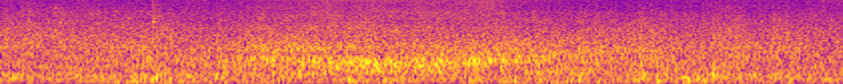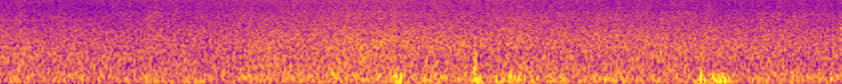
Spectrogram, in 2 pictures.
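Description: Freight train of covered hopper cars rolling slowly past, under steady wind buffeting the microphone, with a few wheel clacks near the end.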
